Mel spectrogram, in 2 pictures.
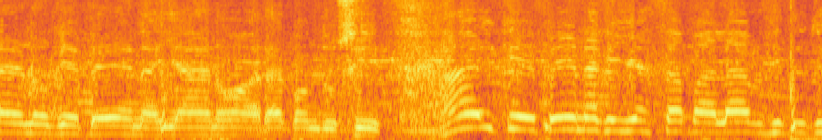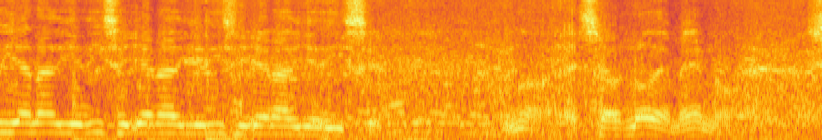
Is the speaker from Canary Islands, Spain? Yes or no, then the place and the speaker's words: yes; Canary Islands, Spain; soy canario porque hablo así, fundamentalmente porque hablo así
